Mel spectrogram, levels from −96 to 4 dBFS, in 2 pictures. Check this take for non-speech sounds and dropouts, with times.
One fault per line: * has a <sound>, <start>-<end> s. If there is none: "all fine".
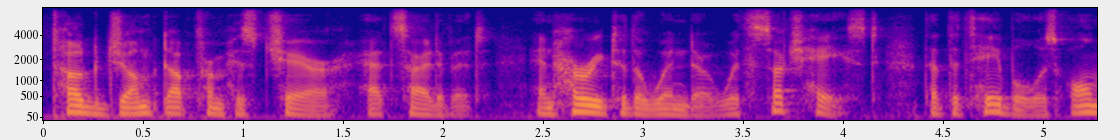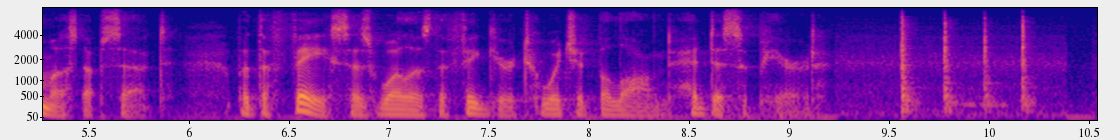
* has a tap, 9.6-10.3 s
